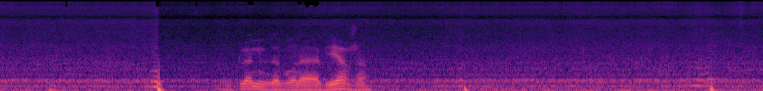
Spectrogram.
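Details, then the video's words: Honey bee colony showing drone laying (ponte bourdonneuse) after failed first matings on splits, in cold weather; a steady low droning hum throughout, briefly overlaid by a human voice near the middle, with a few sharp clicks. "comment déceler précocement une colonie bourdonneuse"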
